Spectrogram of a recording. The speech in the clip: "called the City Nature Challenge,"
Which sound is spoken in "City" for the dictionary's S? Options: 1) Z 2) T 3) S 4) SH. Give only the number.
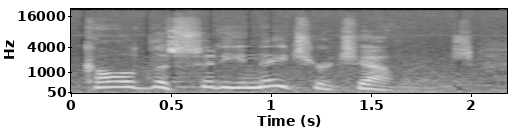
3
